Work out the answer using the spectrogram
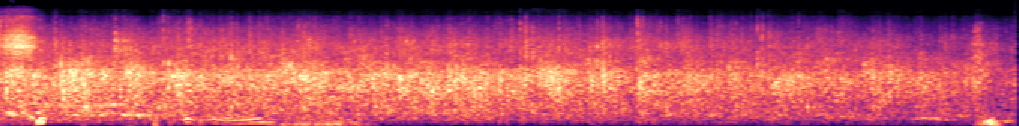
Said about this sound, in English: I know you're clapping. Think about who you're clapping for. It is both you and infinitely more so Christ through you, but not negating you.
